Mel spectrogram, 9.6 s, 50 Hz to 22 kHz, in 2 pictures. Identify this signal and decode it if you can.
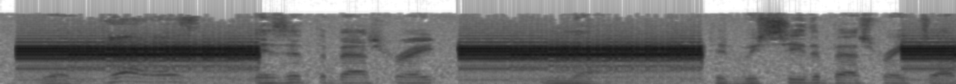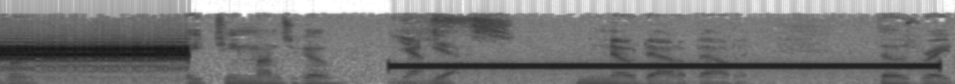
Emergency Alert System (SAME) tones (header bursts, then the 853 and 960 Hz attention tone), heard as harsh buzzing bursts, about 520.83 baud, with speech in English.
